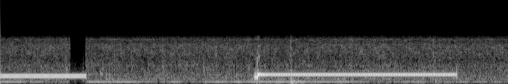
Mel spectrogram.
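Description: Telephone line tones play during a call transfer. A steady two-note tone cuts off, leaving a low hum. After a click, a single steady tone holds for about two seconds and then stops.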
